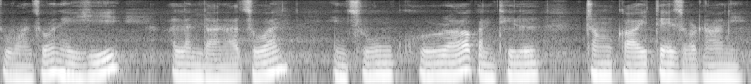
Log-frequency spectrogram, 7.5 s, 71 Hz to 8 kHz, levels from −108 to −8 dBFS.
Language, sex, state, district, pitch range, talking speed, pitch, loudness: Mizo, male, Mizoram, Aizawl, 105-120 Hz, 135 wpm, 115 Hz, -15 LUFS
